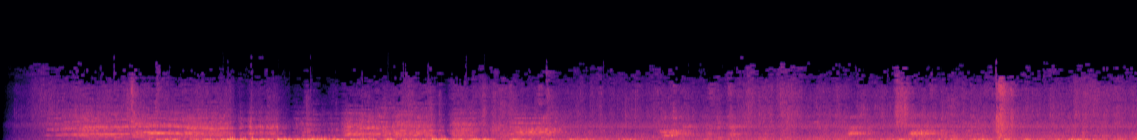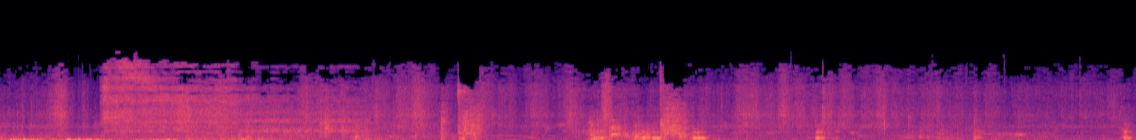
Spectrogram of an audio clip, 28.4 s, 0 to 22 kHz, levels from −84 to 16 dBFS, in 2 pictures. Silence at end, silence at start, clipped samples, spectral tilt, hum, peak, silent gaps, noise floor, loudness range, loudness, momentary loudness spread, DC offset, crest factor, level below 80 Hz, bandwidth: 0 s; 0.35 s; under 0.1%; -4 dB/octave; none; 0 dBFS; none; -42 dBFS; 7 LU; -20 LUFS; 11 LU; under 0.1%; 18 dB; -24 dBFS; 13 kHz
